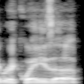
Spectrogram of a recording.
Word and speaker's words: Rayquaza: I will never say Rayquaza because that it's gross. It's Rayquaza. – Well, I don't know. But you see, here's the thing about Rayquaza's pronunciation. Because I used to be a Rayquaza guy, but then I became a Rayquaza guy. It's because you pronounce it's Quasar or Quasar. – Yeah, I know. – And that's where, like, where the naming origin kind of comes from.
